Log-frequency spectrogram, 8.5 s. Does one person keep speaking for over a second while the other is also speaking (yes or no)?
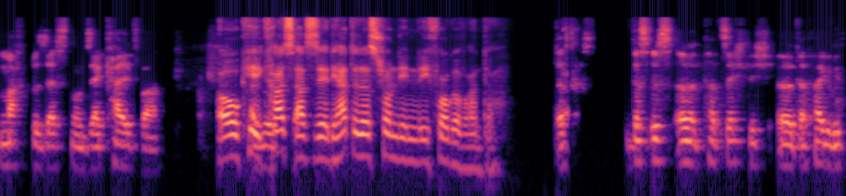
no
